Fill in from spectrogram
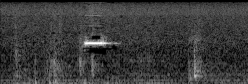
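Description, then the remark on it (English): A washing machine gives a single short, steady, high-pitched electronic beep, clearly audible over a low background rumble with a few soft knocks; no one speaks. “That's my washing machine, it sings.”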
